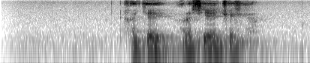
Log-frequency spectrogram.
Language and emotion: Russian, neutral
